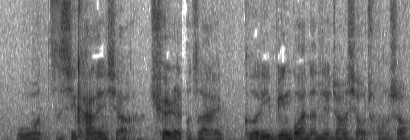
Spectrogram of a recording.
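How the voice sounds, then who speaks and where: A man speaks with lively intonation. There is noticeable background noise behind him. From China, Wuxi (Jiangsu). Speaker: overseas student. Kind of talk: casual chat.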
